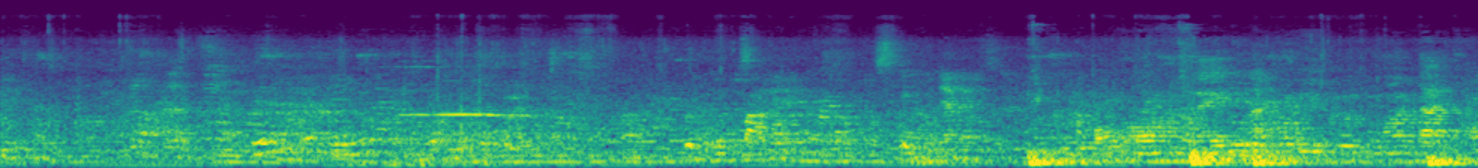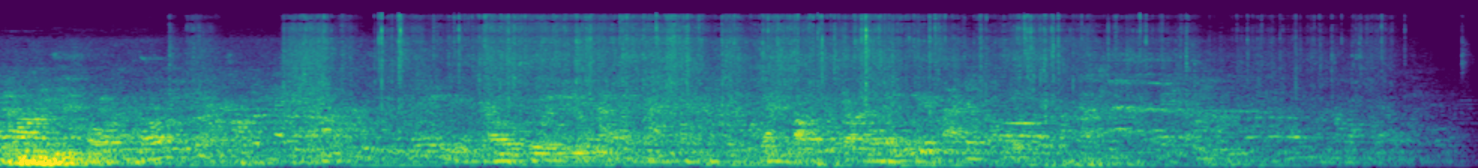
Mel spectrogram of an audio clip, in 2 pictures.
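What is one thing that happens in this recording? A crowd of men and women murmurs and talks nearby.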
